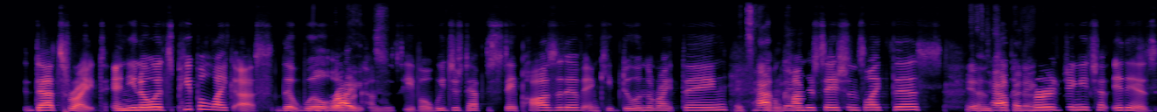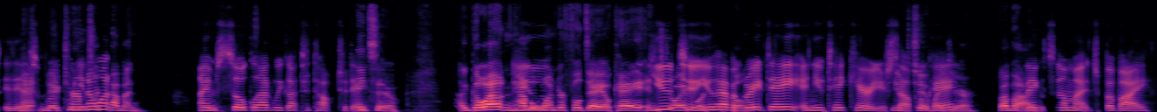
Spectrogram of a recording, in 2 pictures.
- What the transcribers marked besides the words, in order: tapping
- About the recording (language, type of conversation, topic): English, unstructured, How does diversity shape the place where you live?
- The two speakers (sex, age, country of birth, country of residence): female, 55-59, United States, United States; female, 65-69, United States, United States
